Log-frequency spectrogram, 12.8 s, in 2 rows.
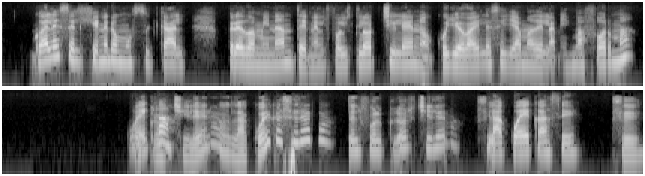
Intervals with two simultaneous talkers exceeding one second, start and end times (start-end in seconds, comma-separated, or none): none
